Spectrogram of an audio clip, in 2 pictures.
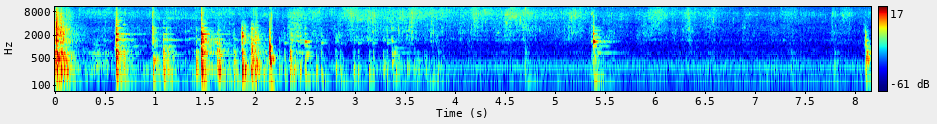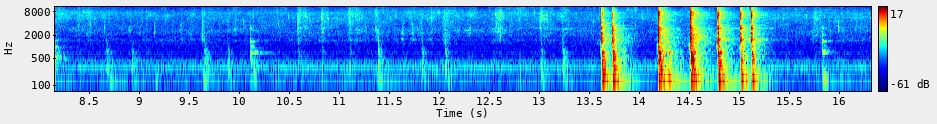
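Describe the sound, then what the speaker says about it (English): Bacon cooking down in a pan for charro beans, with scraping stirs and utensil clacks in bursts at the start and end and a soft background sizzle between them. "We're just waiting on the bacon to cook down"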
